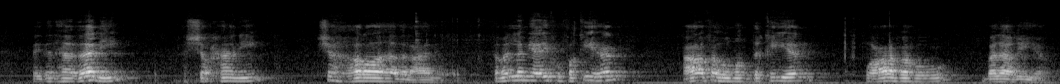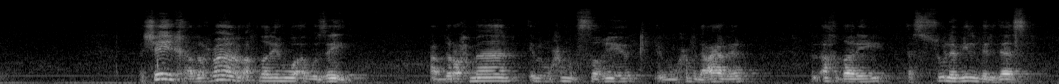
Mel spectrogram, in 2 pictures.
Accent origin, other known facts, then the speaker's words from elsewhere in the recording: Morocco; عندنا في المغرب الأقصى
